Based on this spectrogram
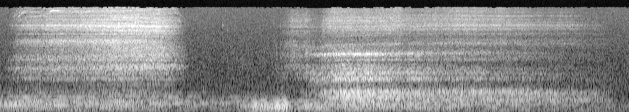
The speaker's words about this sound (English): Taking another deep breath here.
